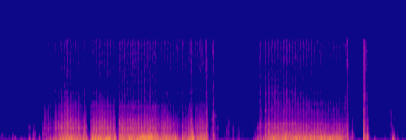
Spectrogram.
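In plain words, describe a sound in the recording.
A hand saw rasps back and forth through wood.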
